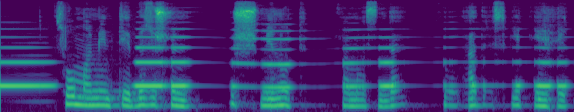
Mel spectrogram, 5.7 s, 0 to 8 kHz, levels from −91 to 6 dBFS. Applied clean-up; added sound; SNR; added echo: neural mask model RNNoise.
